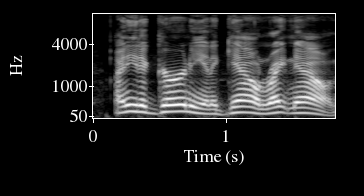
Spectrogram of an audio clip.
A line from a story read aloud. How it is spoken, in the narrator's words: the nurse shouted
